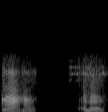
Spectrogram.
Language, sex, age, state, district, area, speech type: Bengali, female, 30-45, West Bengal, Howrah, urban, conversation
